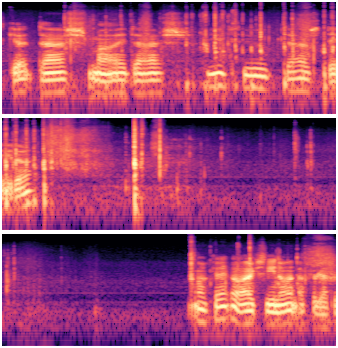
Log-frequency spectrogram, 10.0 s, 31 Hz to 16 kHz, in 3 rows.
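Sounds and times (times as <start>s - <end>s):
computer keyboard keystrokes: 1.8s - 3.8s.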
